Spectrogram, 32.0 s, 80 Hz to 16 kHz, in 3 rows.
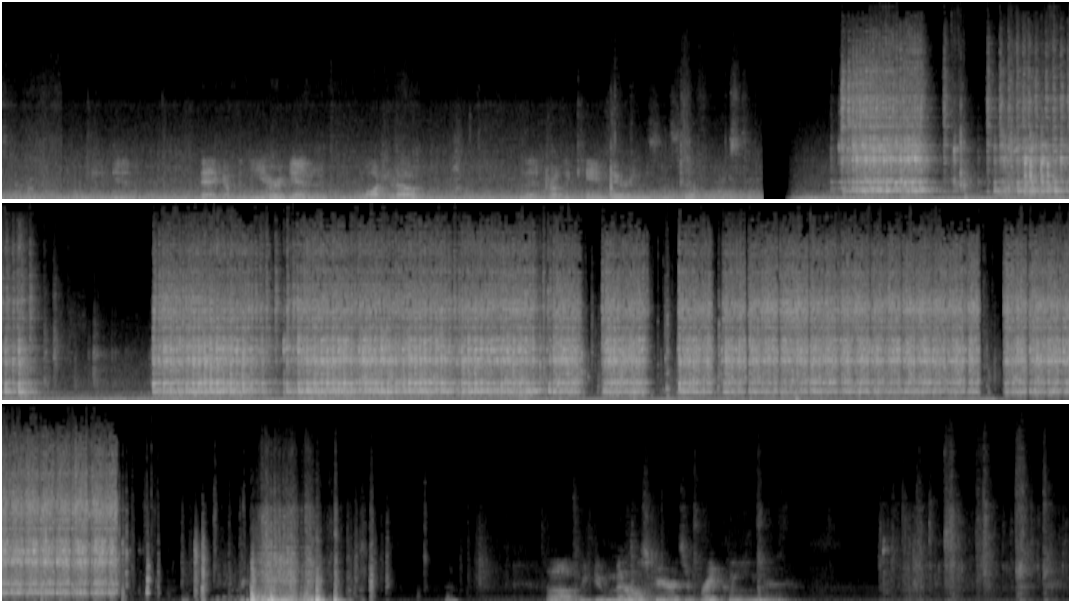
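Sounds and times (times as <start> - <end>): electric motor hum: 0.0 - 22.6.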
